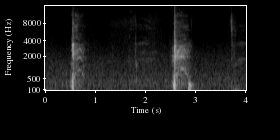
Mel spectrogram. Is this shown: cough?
yes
